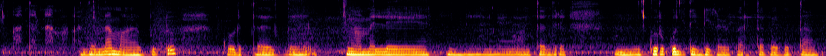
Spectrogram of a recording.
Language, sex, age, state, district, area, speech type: Kannada, female, 18-30, Karnataka, Chamarajanagar, rural, spontaneous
